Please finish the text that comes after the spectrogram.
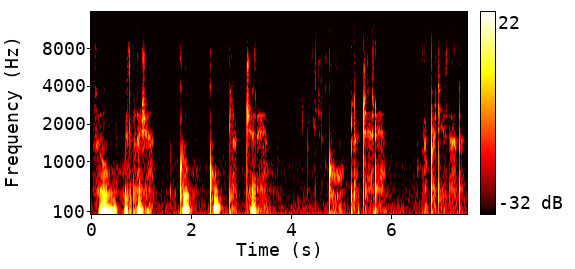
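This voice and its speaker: Language tutor for ASMR: hushed breathy whisper, very unhurried delivery, gentle repetition of vocabulary. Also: mid-range voice. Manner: softly repeating words, unhurried. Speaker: language teacher.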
